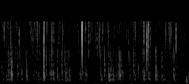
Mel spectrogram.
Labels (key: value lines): label: biophony, sea urchins (Echinidae)
recorder: SoundTrap 600 or HydroMoth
